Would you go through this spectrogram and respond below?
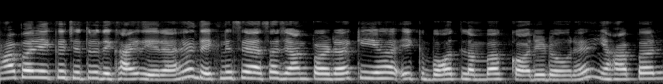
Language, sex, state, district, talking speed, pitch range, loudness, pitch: Hindi, female, Uttar Pradesh, Etah, 225 wpm, 240-285 Hz, -13 LUFS, 255 Hz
